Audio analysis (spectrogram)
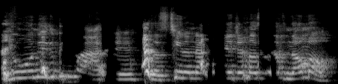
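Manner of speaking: high, sassy and playful, teasing her own grammar. Real, not acted. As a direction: toss it off with a laughing, sassy lift. Playful high mock boast.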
